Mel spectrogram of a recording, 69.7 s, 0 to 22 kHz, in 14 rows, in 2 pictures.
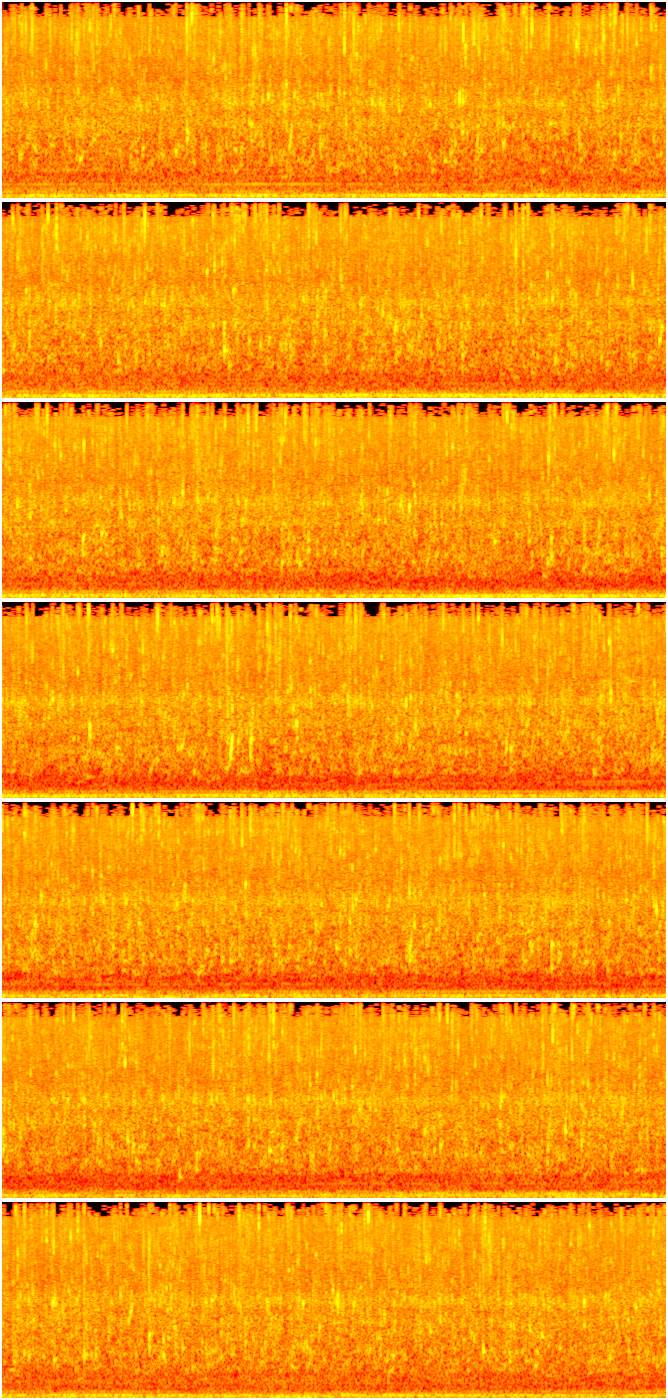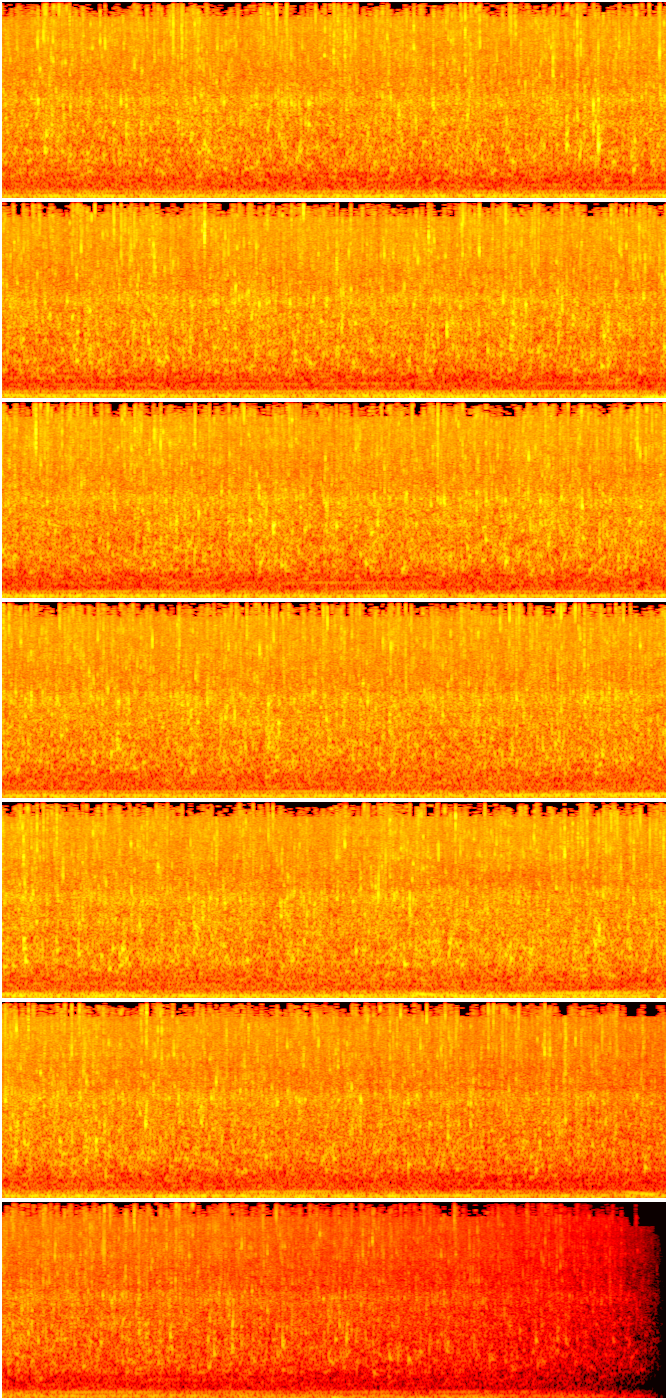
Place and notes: Saint-Aubin-lès-Elbeuf, France - Small river
A small river without name, near the city of Elbeuf.
19 September 2016, 11:45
